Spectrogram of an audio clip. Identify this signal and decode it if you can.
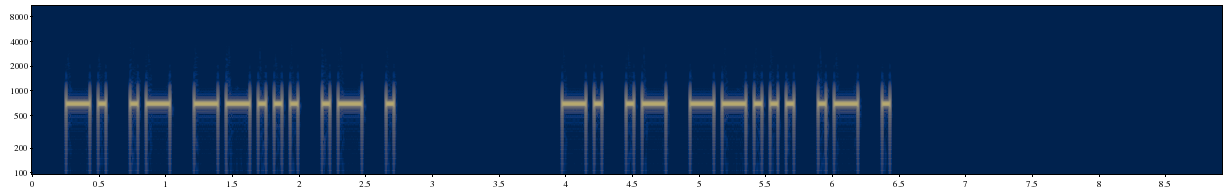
Morse code, heard as a keyed tone, about 20 wpm, 700 Hz. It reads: NA7AE NA7AE
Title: USA Call Signs - 5 Characters - Repeated 2x - 20wpm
